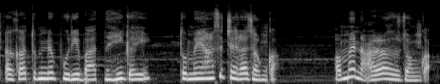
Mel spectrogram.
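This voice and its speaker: Lady putting on a calm teen husband, talks slow and steady, pitched a bit lower than her own voice, dry sound. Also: no room sound, faint music behind, natural voice. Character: calm seventeen-year-old husband, gentle alpha.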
